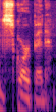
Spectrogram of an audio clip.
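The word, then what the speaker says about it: Scorpyd: Old Scorpid. It's pronounced Scorpid.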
